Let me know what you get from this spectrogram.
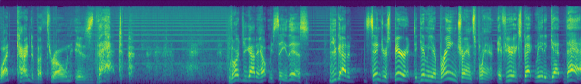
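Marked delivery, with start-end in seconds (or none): none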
